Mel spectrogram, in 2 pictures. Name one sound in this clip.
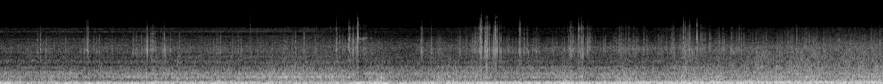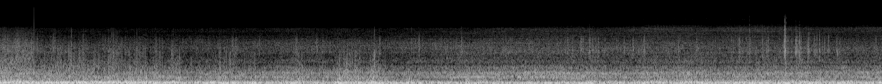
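Wind rushes loudly past a bicycle rider going downhill.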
